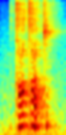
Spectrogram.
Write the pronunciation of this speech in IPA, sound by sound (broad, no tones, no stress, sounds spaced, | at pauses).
tˤ e tˤ u t͡s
